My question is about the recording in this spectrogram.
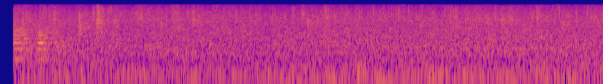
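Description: Rain falling, a steady hiss with scattered drops and a low rumble beneath, as the opening sound effect of a recorded song. A short pitched tone sounds at the very start.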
